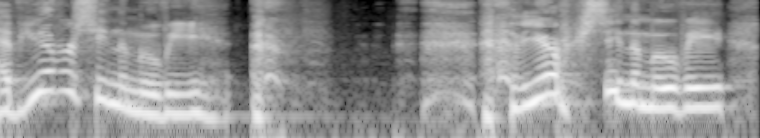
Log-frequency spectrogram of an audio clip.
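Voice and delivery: talking with words broken up by laughter. Speaker asks the listener whether they've seen the movie, laughing while talking. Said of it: "I'm sorry I'm laughing".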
